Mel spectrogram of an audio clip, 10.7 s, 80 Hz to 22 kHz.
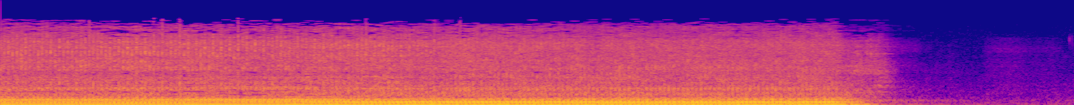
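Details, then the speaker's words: KZ440 single-carb motorcycle with erratic idle, before carb teardown and after fiddling with the idle screw: even thump on choke, then it fades and dies when the choke comes off. Owner suspects a clogged pilot jet. "dies when I take the choke off will she run it all with [Applause] this is Idol with the choke off I have a feeling like my pilot jet is clogged at least that's what I'm thinking because why would it be doing that"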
